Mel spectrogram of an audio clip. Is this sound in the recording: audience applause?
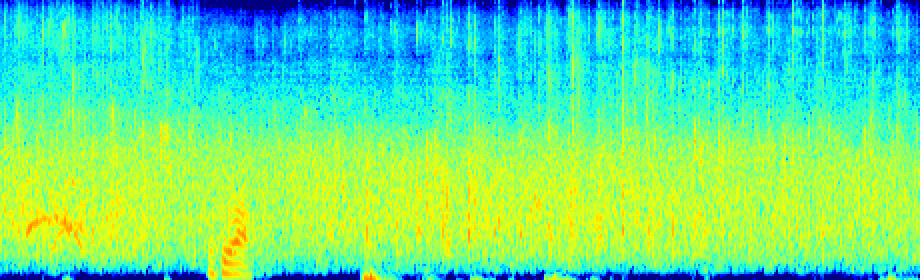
yes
